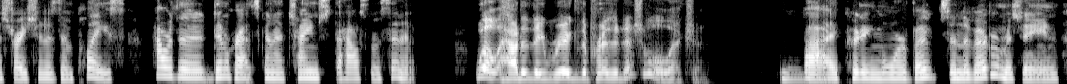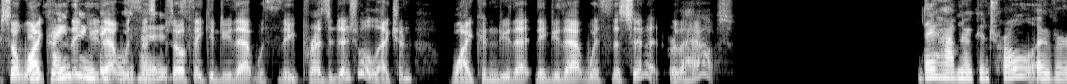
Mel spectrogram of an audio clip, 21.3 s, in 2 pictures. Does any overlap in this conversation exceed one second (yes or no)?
yes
